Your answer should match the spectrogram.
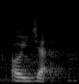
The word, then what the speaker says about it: Ouija: Bacanya apa sih? Ouija.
